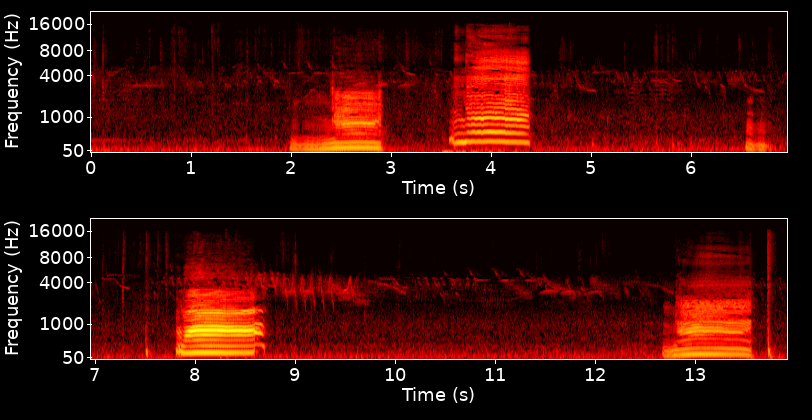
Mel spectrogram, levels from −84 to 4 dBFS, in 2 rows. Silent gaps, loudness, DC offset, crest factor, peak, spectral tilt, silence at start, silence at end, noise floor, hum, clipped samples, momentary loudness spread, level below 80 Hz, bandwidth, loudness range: none; -24 LUFS; under 0.1%; 22 dB; -8 dBFS; -4.5 dB/octave; 2 s; 0.15 s; -55 dBFS; none; under 0.1%; 30 LU; -56 dBFS; 16.5 kHz; 11 LU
